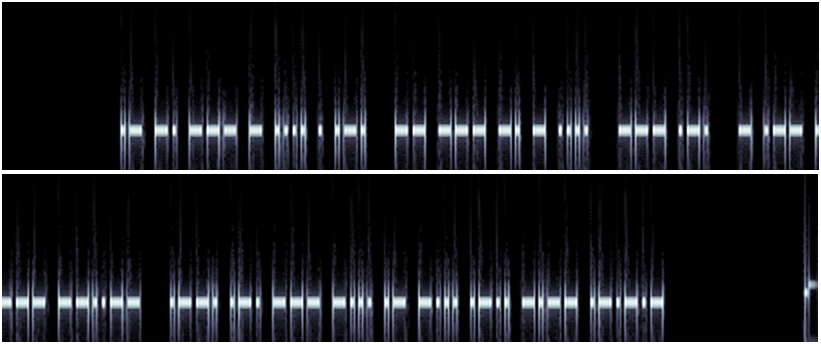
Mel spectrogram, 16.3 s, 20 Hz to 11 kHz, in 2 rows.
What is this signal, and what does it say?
Morse code, heard as a keyed tone, about 28 wpm, 700 Hz. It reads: ANOTHER MONTH OR TWO, PROBABLY.
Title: Sentences from Top 1000 Words - Review Part 5 - 28wpm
